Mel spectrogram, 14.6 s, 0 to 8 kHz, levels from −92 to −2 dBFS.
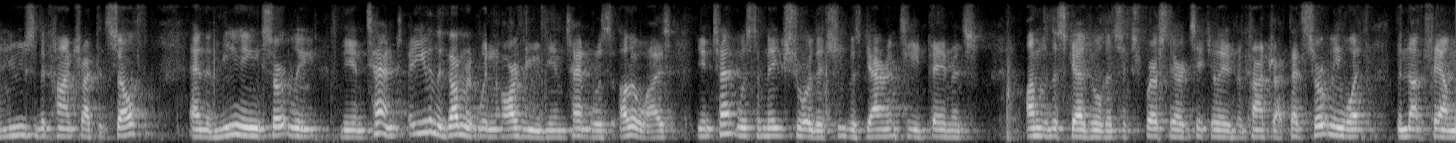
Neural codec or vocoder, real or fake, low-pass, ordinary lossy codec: codec, 16 kHz, 2 kbps, FunCodec, trained on Chinese and English, 25 frames a second; fake; 7.2 kHz; Opus, 32 kbps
